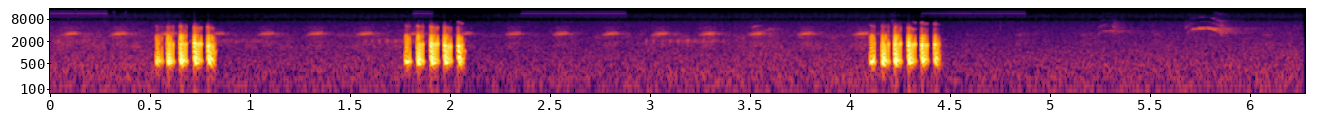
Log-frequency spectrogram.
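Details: Male black-spotted pond frog, vocal sacs puffed, gives grating, rattling croaks a second or two apart, answering another nearby male from a flooded, tilled rice paddy. Rural Tokushima-cho, Yamaguchi, Japan, afternoon of 2 May 2011, breeding season. Faint high chirps behind.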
